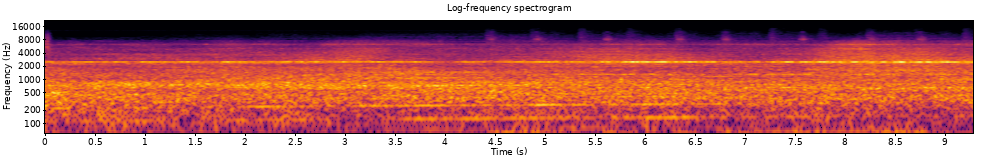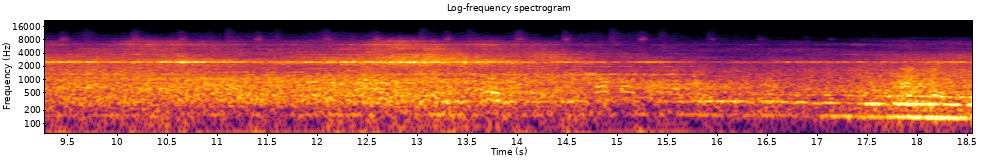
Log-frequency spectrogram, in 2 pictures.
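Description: A fighter aircraft engine roars continuously at an air show during an aerobatic horizontal figure-8 loop, with a steady distant rumble and a high whine that swells and fades as the plane turns.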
